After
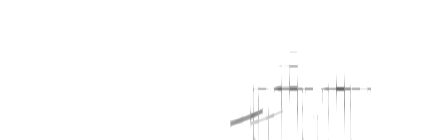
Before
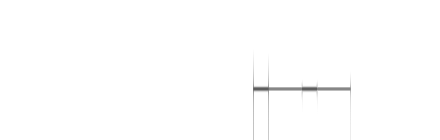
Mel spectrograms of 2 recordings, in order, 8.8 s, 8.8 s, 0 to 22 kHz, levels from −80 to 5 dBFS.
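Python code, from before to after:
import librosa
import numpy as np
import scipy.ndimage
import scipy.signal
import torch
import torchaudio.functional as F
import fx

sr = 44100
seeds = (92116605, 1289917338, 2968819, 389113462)

y = fx.sample_sort(x, sr, block=8, at=(5.49, 5.97), fade=0.02)
y = fx.env_lowpass_down(y, sr, base_hz=320.0, full_db=-29.5)
y = fx.over_compress(y, sr, threshold_db=-35.0, ratio=-1.0)
y = fx.cheby_harmonics(y, sr, harmonics=(3, 4, 5), levels_db=(-16, -29, -23), full_scale_db=-22.5)
y = fx.spec_paint(y, sr, seeds[0], shape='rise', start_s=4.6, length_s=0.64, low_hz=360.0, high_hz=750.0, level_db=-51.0)
y = y + 10.0 ** (-22.0 / 20.0) * np.pad(y, (int(405 * sr / 1000.0), 0))[:len(y)]
y = fx.filter_held_lowpass(y, sr, hz=6.4, low_hz=550.0, high_hz=2300.0)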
